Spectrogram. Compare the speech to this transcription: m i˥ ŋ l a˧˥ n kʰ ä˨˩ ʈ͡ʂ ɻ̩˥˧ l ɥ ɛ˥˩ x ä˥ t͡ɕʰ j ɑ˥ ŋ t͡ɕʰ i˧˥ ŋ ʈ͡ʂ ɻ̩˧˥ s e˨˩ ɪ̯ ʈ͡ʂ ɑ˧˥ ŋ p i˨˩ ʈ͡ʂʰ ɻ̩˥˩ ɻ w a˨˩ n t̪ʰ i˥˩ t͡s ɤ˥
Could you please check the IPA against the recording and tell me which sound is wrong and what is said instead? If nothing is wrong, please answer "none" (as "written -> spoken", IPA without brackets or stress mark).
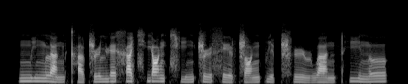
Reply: t͡s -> n̪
